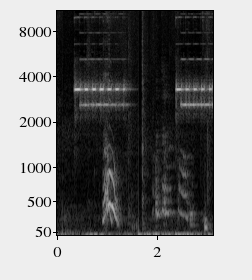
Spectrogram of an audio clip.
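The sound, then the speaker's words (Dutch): An electronic phone ringtone signals an incoming call: a high, steady, bright tone sounds in two bursts, and people talk in the gap between them. “Toevallig belt hij net als we er zijn.”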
